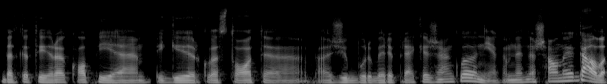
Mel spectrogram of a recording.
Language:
Lithuanian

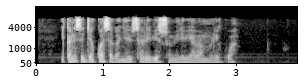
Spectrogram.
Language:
Ganda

